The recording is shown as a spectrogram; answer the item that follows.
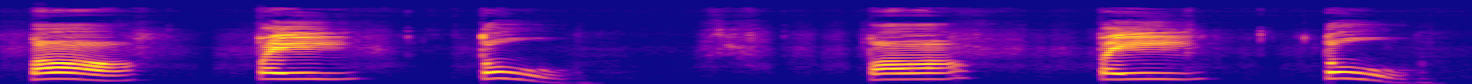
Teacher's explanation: dikumpulkan kedua bibir ke depan sehingga bunyinya menjadi tu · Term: Tebal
